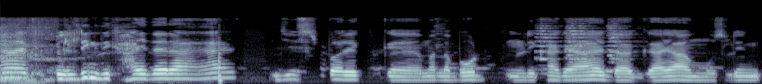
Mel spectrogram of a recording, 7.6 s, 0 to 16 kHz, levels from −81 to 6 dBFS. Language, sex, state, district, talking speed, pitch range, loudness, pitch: Hindi, male, Bihar, Kaimur, 140 wpm, 125-170 Hz, -16 LUFS, 135 Hz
